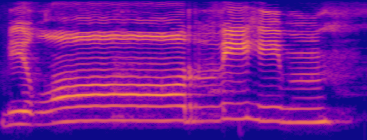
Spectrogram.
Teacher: مد متصل ہے، 4 الفی مد ہے، 4 الف کے برابر ہم نے اس کو کھینچ کر پڑھنا ہے. اور ہم پہ اظہار شفوی ہے.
